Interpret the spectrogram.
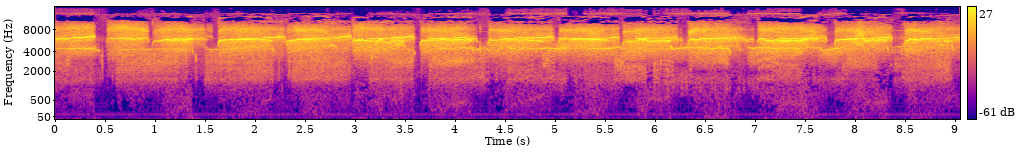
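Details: Swiftlet roosting lure call used by swiftlet farmers to get the birds to stay overnight: dense, buzzy, very high chirps in bursts of about half a second, each topped by a thin whistle. A constant low hum runs underneath.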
